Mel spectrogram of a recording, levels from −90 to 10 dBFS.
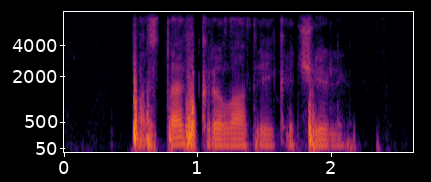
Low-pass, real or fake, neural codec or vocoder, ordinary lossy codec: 7.2 kHz; real; none; Opus, 16 kbps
